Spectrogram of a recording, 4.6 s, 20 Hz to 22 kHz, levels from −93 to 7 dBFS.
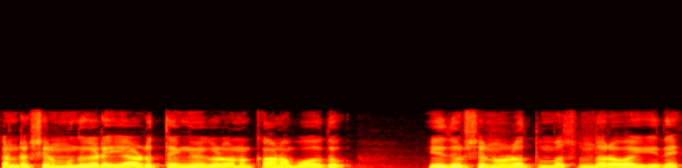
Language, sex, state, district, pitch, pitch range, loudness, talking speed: Kannada, male, Karnataka, Koppal, 145 Hz, 140-150 Hz, -15 LUFS, 145 wpm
